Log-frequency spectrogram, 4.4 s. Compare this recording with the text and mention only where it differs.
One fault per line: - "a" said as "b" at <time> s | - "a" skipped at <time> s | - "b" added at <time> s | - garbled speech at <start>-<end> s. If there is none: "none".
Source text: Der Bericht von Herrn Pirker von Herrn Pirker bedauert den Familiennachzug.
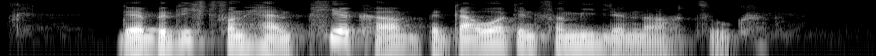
- "von Herrn Pirker" skipped at 2.0 s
